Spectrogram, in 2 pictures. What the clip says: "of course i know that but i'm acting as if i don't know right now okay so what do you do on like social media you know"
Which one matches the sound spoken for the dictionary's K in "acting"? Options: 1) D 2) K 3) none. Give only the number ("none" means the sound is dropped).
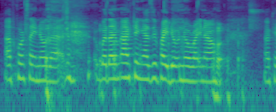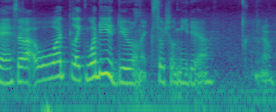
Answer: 2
